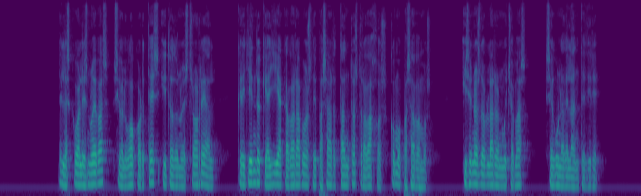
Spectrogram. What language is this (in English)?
Spanish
